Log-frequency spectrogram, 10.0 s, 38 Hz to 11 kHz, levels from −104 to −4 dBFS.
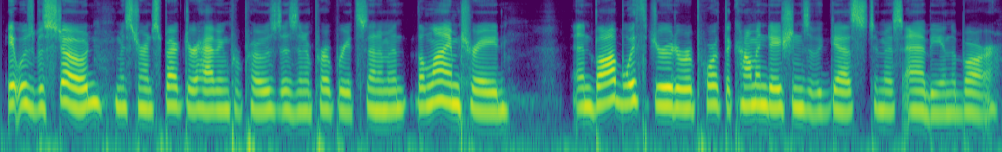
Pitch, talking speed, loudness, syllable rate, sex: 200 Hz, 180 wpm, -18 LUFS, 3.3 syllables/s, female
